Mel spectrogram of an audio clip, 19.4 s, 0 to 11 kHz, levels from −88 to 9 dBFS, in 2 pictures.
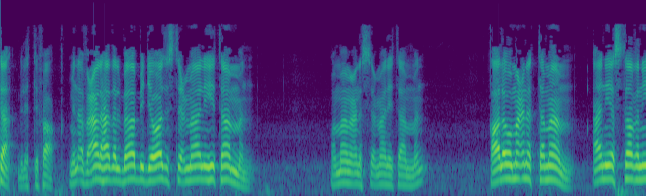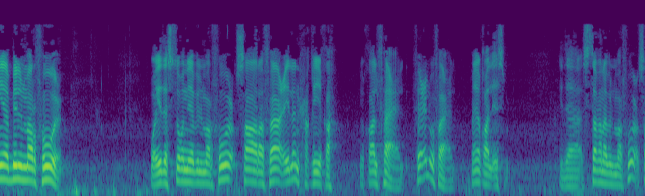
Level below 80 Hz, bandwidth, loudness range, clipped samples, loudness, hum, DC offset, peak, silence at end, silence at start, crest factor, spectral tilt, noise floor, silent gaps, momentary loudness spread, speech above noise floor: -48 dBFS; 7.8 kHz; 11 LU; under 0.1%; -16 LUFS; none; under 0.1%; 0 dBFS; 0.05 s; 0 s; 18 dB; -6 dB/octave; -52 dBFS; none; 16 LU; 36 dB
